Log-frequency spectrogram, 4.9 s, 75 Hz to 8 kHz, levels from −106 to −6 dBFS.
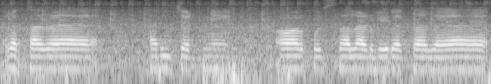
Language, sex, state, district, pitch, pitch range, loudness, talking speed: Hindi, female, Odisha, Malkangiri, 175 Hz, 170-175 Hz, -16 LUFS, 145 wpm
